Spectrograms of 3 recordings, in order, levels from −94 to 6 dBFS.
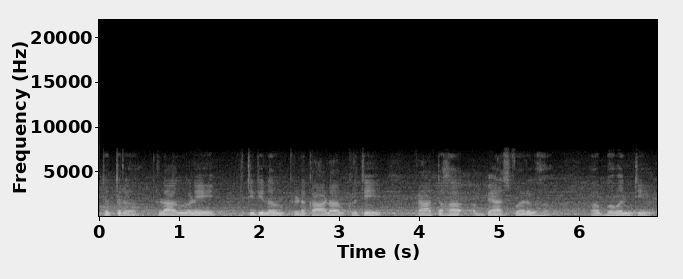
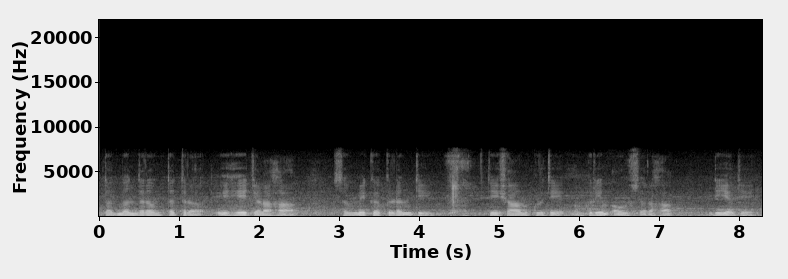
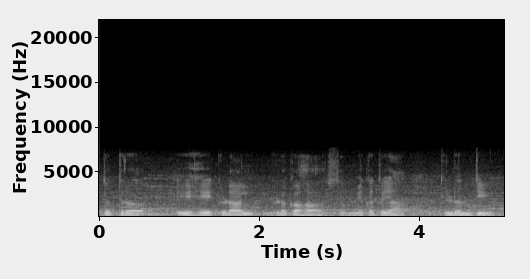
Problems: background sounds at intervals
